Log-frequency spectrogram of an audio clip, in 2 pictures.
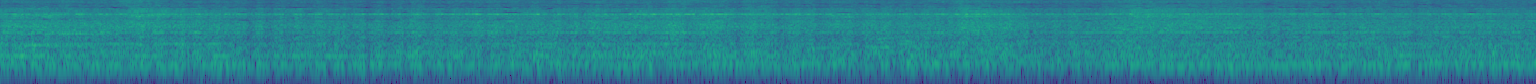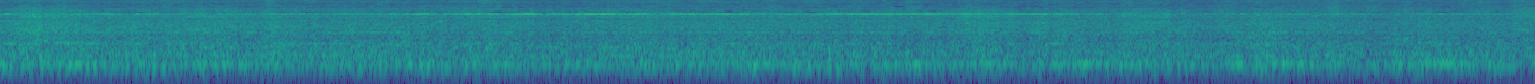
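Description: Passenger train coach rolling slowly out of a station, heard from inside through an open window: a steady running noise from the wheels on the rails, with a thin high tone held through it.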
